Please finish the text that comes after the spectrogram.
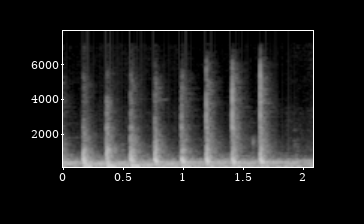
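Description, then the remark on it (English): A rapid series of eight firm knocks on a wooden door, evenly spaced, with no voices over them. “I'm knocking on the door.”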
